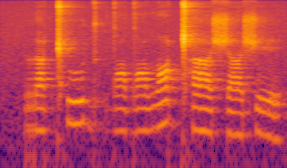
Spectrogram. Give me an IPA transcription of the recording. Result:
r a ǁʰ u d | dˤ a dˤ ɯ ðˤ i ǁʰ a ʃ a ʃ e

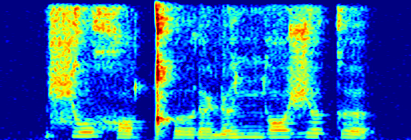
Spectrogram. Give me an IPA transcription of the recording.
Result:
ɕ o˦ x ɔ˨ ǃʰ ɤ˨ ɾ ə˨ ɳ ə˦ ɲ ɔ˦ ʒ ə˦ k ə˨

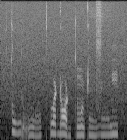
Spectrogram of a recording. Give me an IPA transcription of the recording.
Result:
t w ṳ˦ ɾ ṵ˨ β ɔ̤˨˦ kʷʰ ʌ˦ ɖ ɔ˦˨ ɖ t ũ˧ ʈ ɛ̤˧ z ɛ̤˦ j

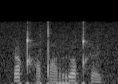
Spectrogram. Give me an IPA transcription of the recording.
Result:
ə qʰ ə tˤ a r u qʰ i

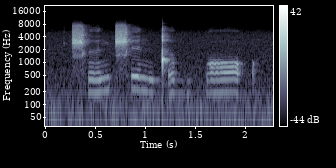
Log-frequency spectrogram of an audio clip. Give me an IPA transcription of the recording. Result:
ʈ͡ʂʰ ɘ n ʈ͡ʂʰ e n ǃʼ ə b ɡ͡b ɔ ʔ

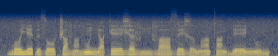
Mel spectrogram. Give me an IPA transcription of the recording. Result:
b oː˦ j e˦ ɗ ɨ˨ z oː˧ t͡ʃ a˧ v ã˨ v ũ˦ ɲ a˨ k eː˧ ɣ ɛ˧ v iː˨ v aː˧ z e˧ ɣ ə˨ w ã˨˦ t ã˧ ɡ͡b eː˧ ɲ u˦ m

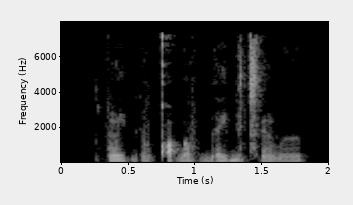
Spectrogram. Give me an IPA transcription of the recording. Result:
t ũ j ɓ i v qʼ o ɡ͡b ɐ v ɡ͡b e j bʲ ɨ t͡sʼ ẽ v ɨ

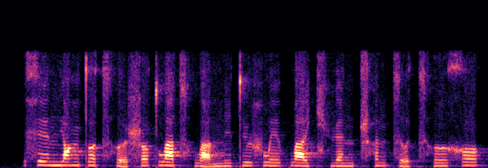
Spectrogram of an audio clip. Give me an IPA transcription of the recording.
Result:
x e˥˧ ɪ̯ n̪ j ɑ˥˧ ŋ t̪ ɤ˥˩ t͡sʰ ɹ̩˨˩ ʂ ɤ˥ t̪ w ä˥˩ t͡sʰ w ä̰˨˩ n̪ i˧˥ t̪ y˥ ʂ w e˥ ɪ̯ p w a˥˩ ɪ̯ t͡ɕʰ ɥ ɛ˧˥ n ʈ͡ʂʰ ə˥˩ n t͡s ɹ̩˨˩ t͡sʰ ɹ̩˧˥ x ɤ˥

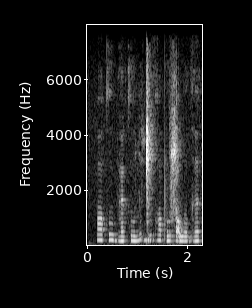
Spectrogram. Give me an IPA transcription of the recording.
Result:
ɔ˦˨ kʰ u˦˨ bʱ œ˨ kʰ u˨ ʎ ṵ˦ ɡ͡ǀ u˦ ɡʱ ɔ˦ pʼ u˨ ɬ ɔ̰˨ w o˨ ɡʱ ə˦

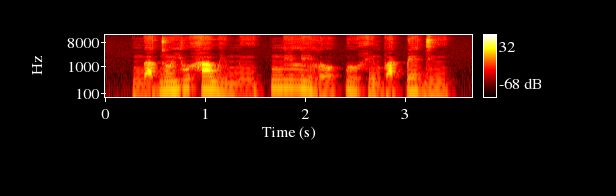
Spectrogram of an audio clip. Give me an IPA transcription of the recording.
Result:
n a˨ d ũ˧ j u˦ h ã˦ w i˧ m ĩ˧ | n i˦ l i˦˨ l o˨˦ k͡p u˦˨ h ĩ˧ b a˧ k͡p e˦ d ĩ˦

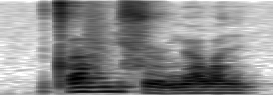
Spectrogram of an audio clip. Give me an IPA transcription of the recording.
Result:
tʼ ɐ˥ v i˥ s ə˞˩ ŋ ɛ˨ lˠ i˨

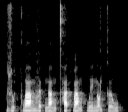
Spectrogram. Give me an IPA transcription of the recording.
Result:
z u˨˩ t̚ k w aː˧ m v ɛ˨˩ p̚ n a˨˩ n t̪ʰ a˦˥ t̚ ɓ a˨˩ m h w e˨˦ n ɔ̰˧˥ j k ə˨˦ w

